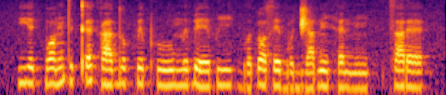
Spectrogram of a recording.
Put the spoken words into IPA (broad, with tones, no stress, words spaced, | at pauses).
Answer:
je˨ɡ͡bɔ˨ɾĩ˦tɪ˨ kʼɛ˦ka˨˦do˦˨ k͡pɪ˦pʰuː˨ mɪ˦ɓeː˨piː˦ ɡ͡bʊ˨ ɗɔ˦se˨bo˨ d͡ʒa˨ɗĩ˨hɛ˨ nĩ˨ | t͡sa˨ɾɛ˨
